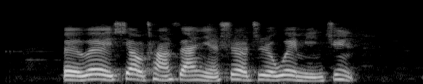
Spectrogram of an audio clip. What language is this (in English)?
Chinese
